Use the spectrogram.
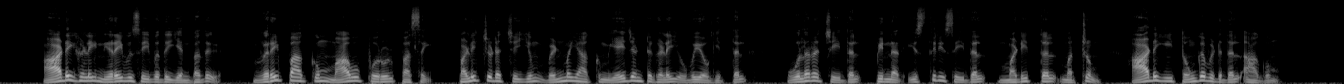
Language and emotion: Tamil, neutral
